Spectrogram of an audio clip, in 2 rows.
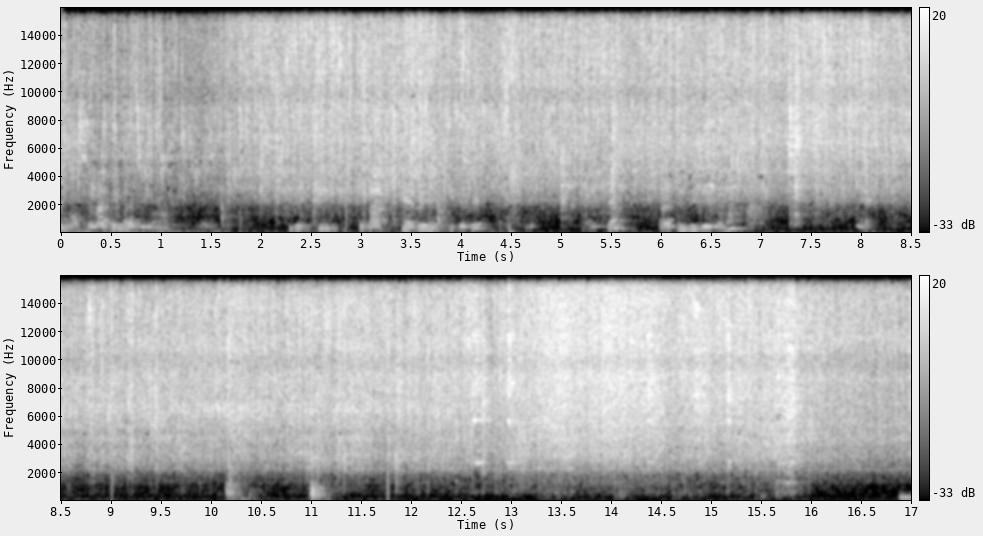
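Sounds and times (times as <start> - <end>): spices sizzling in hot oil: 0.0 - 17.0
spoon scraping and knocking pan: 6.8 - 8.4, 10.1 - 11.4, 14.0 - 16.0.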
